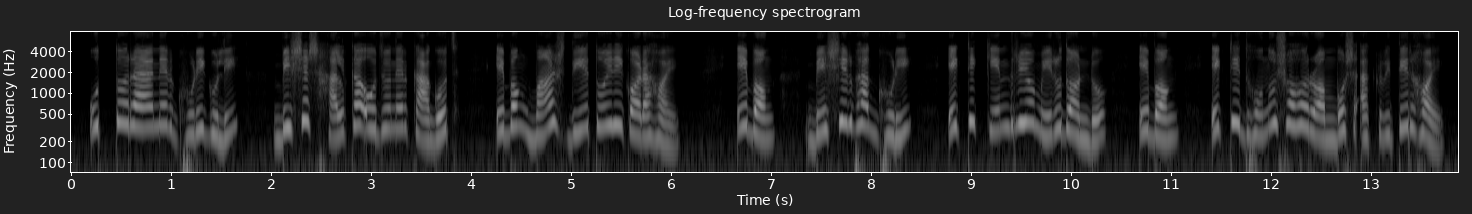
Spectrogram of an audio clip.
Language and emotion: Bengali, neutral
